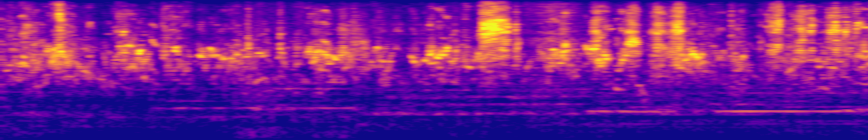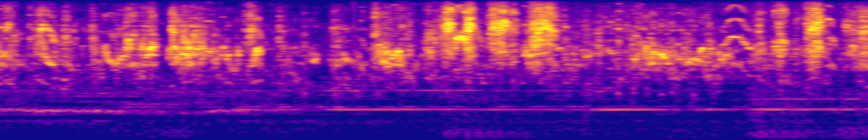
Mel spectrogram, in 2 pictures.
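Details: Colony of Australian budgerigars in an aviary gives constant scratchy warbling and high chirps, many birds calling at once over a faint steady hum.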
